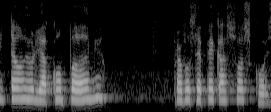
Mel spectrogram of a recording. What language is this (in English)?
Portuguese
